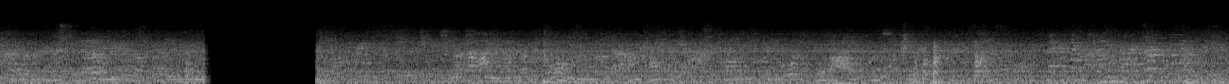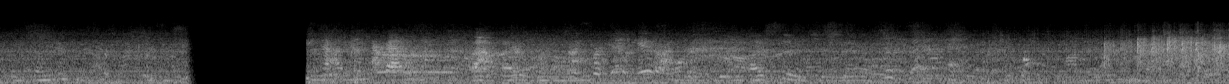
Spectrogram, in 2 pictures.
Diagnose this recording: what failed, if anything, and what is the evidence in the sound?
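Network stage: two long network dropouts, likely packet loss, at 2.04–3.22 s and 14.16–15.41 s; the last sound decays, then about a second of silence, and audio resumes with content missing.

Jitter buffer stage: jitter buffer speed-up after each gap, at 3.30–4.28 s (111%), 15.49–16.00 s (107%) and 16.48–19.04 s (105%); pace hurries, pitch unchanged, shedding the built-up delay.

Processing stage: a time-stretched section from 21.94 s to the end, sped up 1.64 times at constant pitch, sounding rushed, likely from software length-fitting.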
